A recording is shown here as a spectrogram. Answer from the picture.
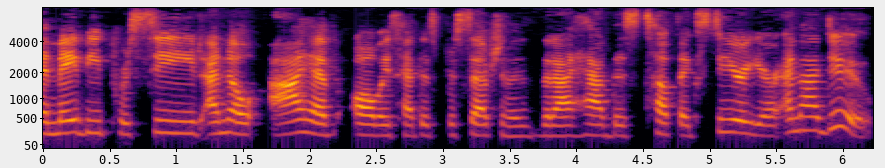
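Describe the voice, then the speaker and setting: Against a quiet background, a woman with a medium-pitched voice talks at a moderate pace with ordinary pitch variation. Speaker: podcast co-host; therapist. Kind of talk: casual chat.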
